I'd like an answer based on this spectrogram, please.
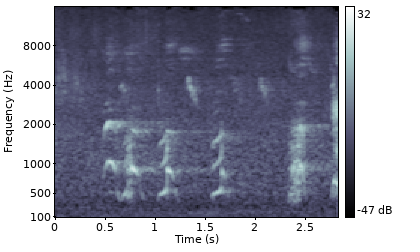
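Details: Sheltie Lesya yipping during an agility course run in spring, 22 May 2016: five quick, high, bending yelps within under three seconds, each with a clear tonal ring, over low steady background hum.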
